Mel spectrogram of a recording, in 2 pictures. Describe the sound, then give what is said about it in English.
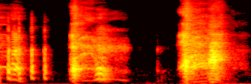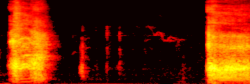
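A loud run of coughs and throat clearing: a few quick hacking bursts, then several heavier separate coughs spaced by short pauses, with no talking. “My fucking just coughing the whole time.”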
